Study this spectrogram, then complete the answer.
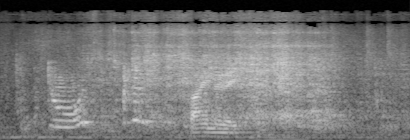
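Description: Elevator doors slide shut with a rumble.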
